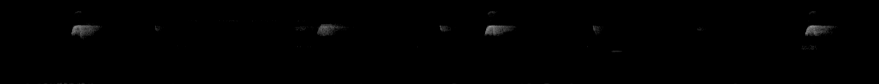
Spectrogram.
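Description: Short, high bird chirps repeating every second or two, the loudest about a second in, around three and five seconds, and near the end, over a faint steady high tone.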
